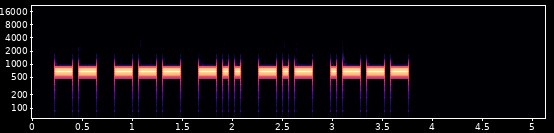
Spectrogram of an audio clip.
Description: Morse code, heard as a keyed tone, about 20 wpm, 700 Hz. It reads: MODKJ
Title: Code Groups - 5 Letter:Numbers - 20wpm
